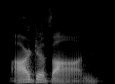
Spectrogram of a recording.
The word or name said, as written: Ardavan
